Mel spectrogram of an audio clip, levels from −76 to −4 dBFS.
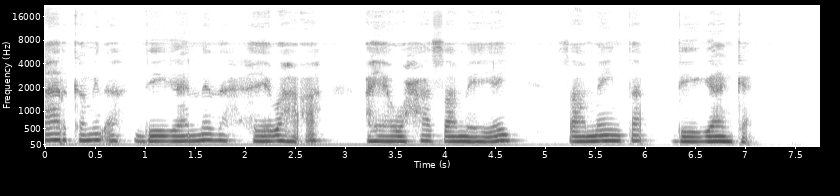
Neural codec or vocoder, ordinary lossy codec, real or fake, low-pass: none; none; real; none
